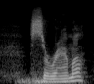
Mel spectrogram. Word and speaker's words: Sarama: But yeah, Sarama.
